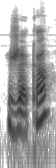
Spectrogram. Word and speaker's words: rzeka: Digraphs are two letters combined into one sound. We have ż, like rzeka.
